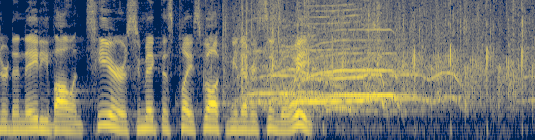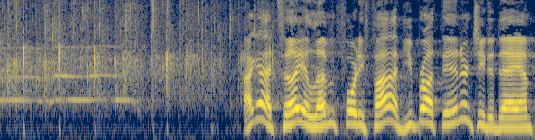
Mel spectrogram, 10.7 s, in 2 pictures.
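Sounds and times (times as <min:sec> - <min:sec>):
speech: 0:00.0 - 0:03.5, 0:07.8 - 0:10.6
audience clapping for volunteers: 0:02.0 - 0:08.5.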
